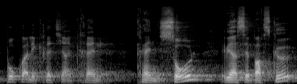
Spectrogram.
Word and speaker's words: Saül: pardon Saul et quand Saul ça se prononce Saul fut arrivé à Jérusalem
